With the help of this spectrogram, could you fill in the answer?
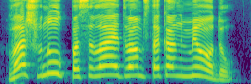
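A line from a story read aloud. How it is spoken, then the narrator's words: Repeated shouting. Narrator (Russian): Еще раз прокричал он то же самое, и еще раз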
